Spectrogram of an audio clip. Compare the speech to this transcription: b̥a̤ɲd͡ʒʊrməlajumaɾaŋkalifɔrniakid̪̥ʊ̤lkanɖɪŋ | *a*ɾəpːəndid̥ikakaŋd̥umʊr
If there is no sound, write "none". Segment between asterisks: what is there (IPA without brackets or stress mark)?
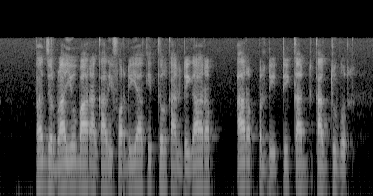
a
